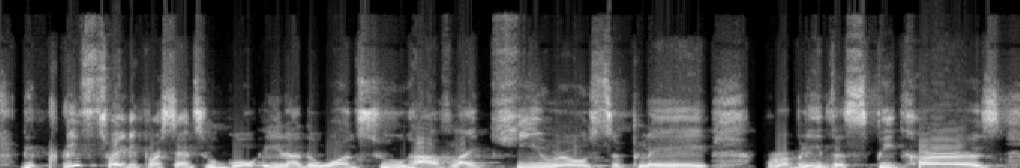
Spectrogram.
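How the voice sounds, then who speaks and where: A woman's fairly high voice with ordinary pitch variation, at a moderate pace. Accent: Nigerian. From Nigeria. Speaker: vlogger and entrepreneur. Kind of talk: personal vlog talk to camera. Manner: casual, chatty with filler words.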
